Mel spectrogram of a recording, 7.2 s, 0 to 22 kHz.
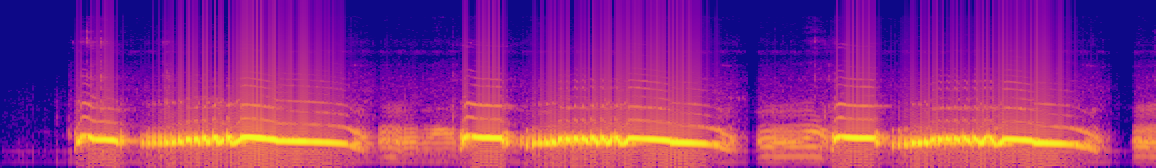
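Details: Cooing of a champion white Barbary dove, national winner in 2022, used to lure birds: three deep two-part phrases, a brief clipped note then a drawn-out purring coo sliding lower, about every two seconds in a quiet room.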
